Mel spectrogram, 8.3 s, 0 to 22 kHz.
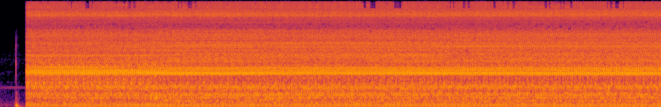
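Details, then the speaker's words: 2010 Audi A4 2.0T with low compression on cylinder 2 (153–155 psi) and fuel smell in the oil, started after the high-pressure fuel pump was replaced but before an oil change. Clean start, then an uneven, stumbling misfire. Cause still undiagnosed. "Alright, so you can hear it start to mist now. So I don't know if that's because the oil needs to be changed or if we've still got further problems."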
